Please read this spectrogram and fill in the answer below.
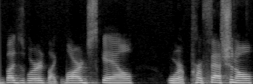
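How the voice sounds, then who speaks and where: A woman with a Brooklyn accent has a dark, mellow tone in a dry, close sound with no echo. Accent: New York (Brooklyn). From Brooklyn, New York. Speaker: HR trainer. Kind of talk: training class. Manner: fast.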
